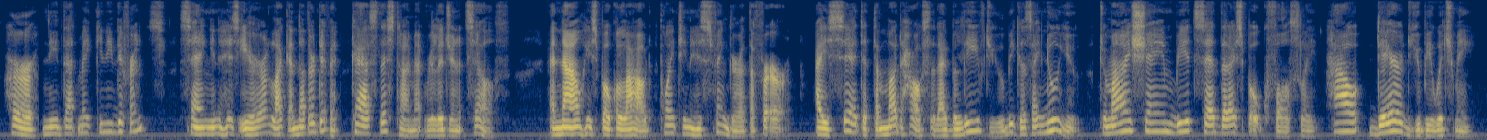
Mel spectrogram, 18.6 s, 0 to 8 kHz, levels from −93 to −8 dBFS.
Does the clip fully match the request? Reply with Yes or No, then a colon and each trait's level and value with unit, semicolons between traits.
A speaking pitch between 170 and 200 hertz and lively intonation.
No: medium, 140 Hz; wide, 5.8 semitones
